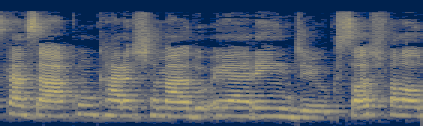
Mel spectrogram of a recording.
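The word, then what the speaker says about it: Eärendil: com um cara chamado earendil que só de falar o nome me arrepio e só ontem eu descobri que se pronuncia é a Índia e não é alendil mas com Brasileiro de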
